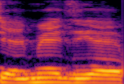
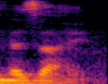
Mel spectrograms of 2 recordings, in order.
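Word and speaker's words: Magi: Don't pronounce maji maggi. It is messai.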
